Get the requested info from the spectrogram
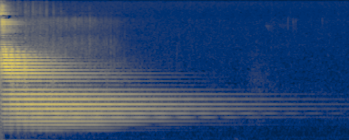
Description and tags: Metal bar suspended and hit with a stone.
long, metallic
